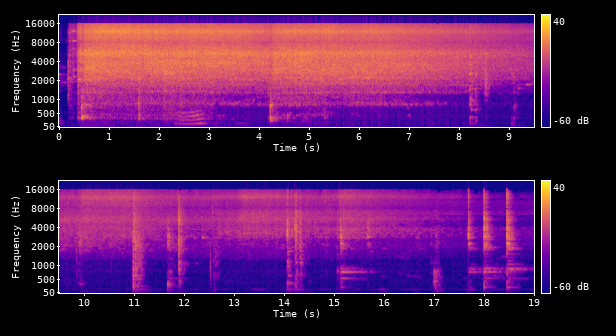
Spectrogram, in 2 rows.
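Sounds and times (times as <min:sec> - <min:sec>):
chicken sizzling in hot oil: 0:00.3 - 0:19.0
spatula clinking on metal pot: 0:15.1 - 0:15.8, 0:17.7 - 0:18.9.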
